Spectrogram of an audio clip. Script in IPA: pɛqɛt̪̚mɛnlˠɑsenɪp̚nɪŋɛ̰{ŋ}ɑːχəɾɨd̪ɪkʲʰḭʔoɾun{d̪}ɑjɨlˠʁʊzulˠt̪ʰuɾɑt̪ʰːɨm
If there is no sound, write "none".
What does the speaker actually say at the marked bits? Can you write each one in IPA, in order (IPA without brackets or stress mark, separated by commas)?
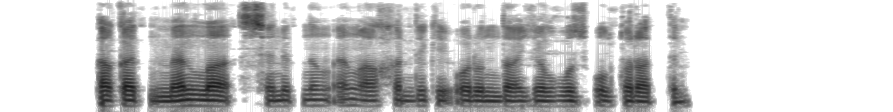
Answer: ŋ, d̪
